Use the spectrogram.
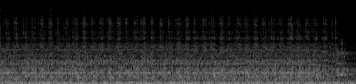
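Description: A sewing machine stitches applique on a quilted flower wall hanging, its needle running in a steady, fast mechanical whir that holds evenly throughout and eases off at the very end.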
